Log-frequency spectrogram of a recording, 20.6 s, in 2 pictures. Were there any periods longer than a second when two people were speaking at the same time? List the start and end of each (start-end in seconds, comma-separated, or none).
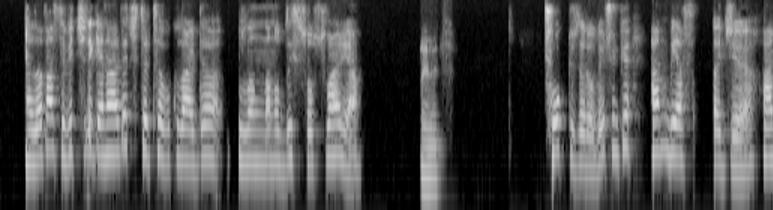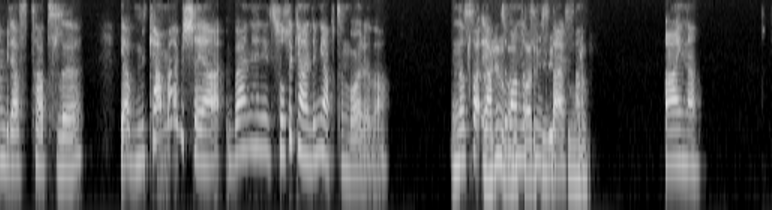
16.7-18.1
